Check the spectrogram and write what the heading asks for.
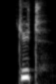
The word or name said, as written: dyt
